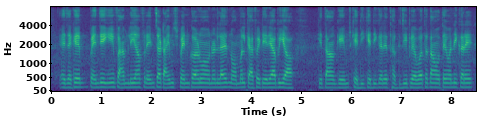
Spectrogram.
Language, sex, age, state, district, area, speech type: Sindhi, female, 45-60, Maharashtra, Thane, urban, spontaneous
